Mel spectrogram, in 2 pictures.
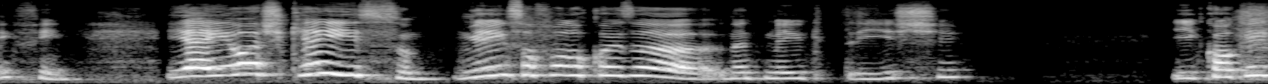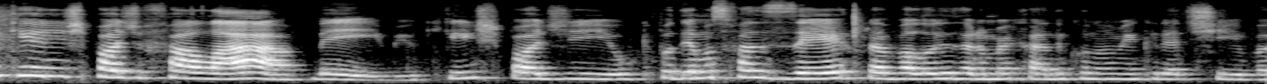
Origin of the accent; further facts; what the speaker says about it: Brazil; eu adoro o país, nosso país, mas eu acho que antes de ser brasileira, eu sou muito latina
